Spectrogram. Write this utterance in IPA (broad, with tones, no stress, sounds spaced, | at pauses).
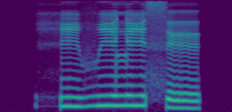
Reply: h i˨ v i˦ l i˦ s ɪ˨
